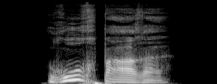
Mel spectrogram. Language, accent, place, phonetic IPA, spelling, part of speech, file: German, Germany, Berlin, [ˈʁuːxbaːʁə], ruchbare, adjective, De-ruchbare.ogg
- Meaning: inflection of ruchbar: 1. strong/mixed nominative/accusative feminine singular 2. strong nominative/accusative plural 3. weak nominative all-gender singular 4. weak accusative feminine/neuter singular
